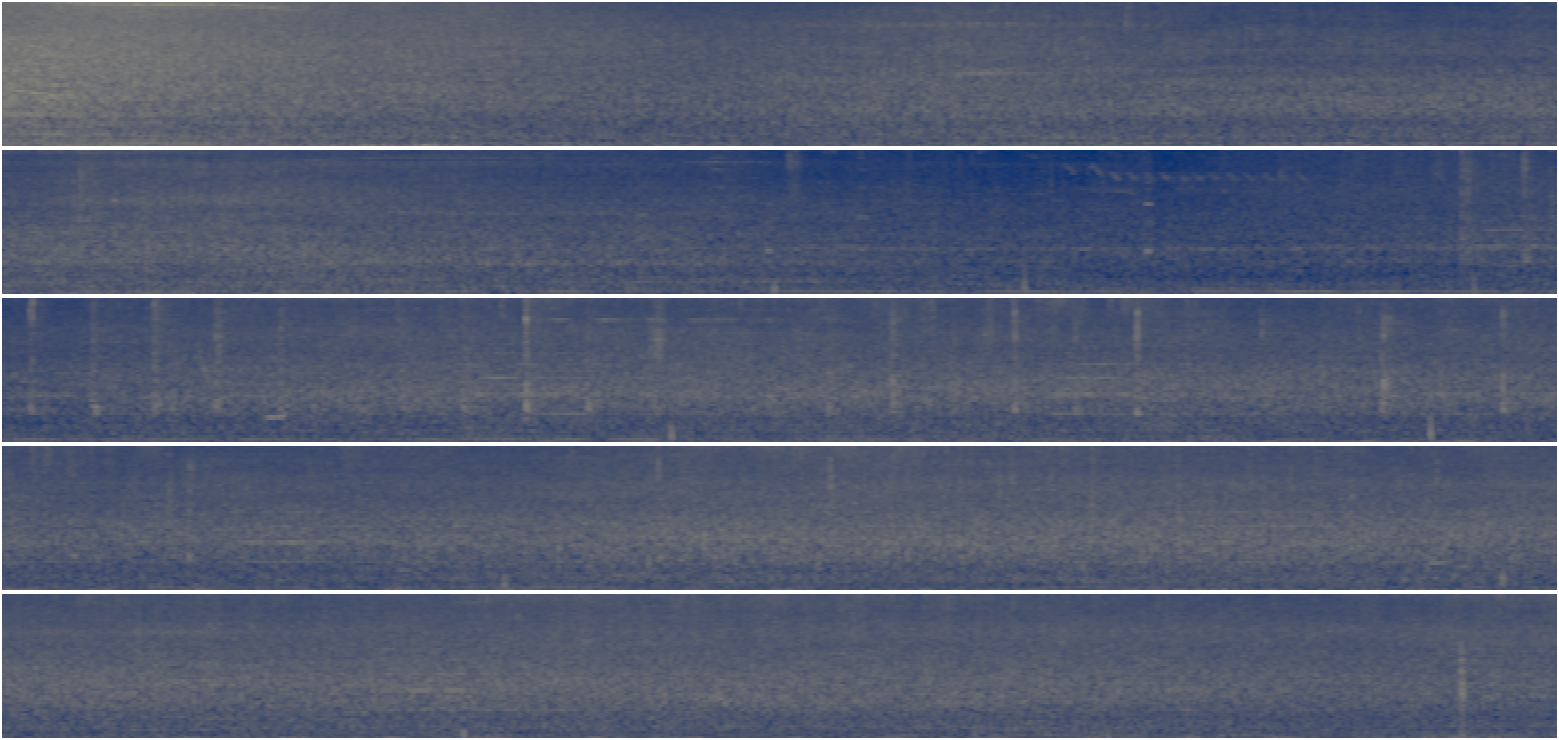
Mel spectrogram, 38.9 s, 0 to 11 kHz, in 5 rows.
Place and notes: Dame Street, Dublin, Co. Dublin, Ireland - The Sunken Hum Broadcast 112 - Church Bells and City Traffic - 22 April 2013
Christchurch Cathedral in Dublin. Bells, voices, traffic, horsehoofs.
Republic of Ireland, European Union, 21 April 2013, 15:00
